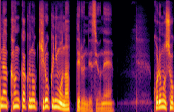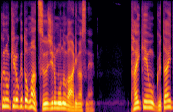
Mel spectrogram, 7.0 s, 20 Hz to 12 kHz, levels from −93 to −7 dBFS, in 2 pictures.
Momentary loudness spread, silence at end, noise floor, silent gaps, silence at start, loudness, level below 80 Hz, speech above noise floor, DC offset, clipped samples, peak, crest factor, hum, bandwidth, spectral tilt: 15 LU; 0 s; -69 dBFS; none; 0 s; -16 LUFS; -46 dBFS; 54 dB; under 0.1%; under 0.1%; 0 dBFS; 16 dB; none; 12 kHz; -6 dB/octave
